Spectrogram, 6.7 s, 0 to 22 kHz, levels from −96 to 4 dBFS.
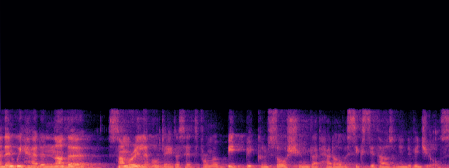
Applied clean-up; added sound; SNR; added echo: neural separator model SepFormer DNS4.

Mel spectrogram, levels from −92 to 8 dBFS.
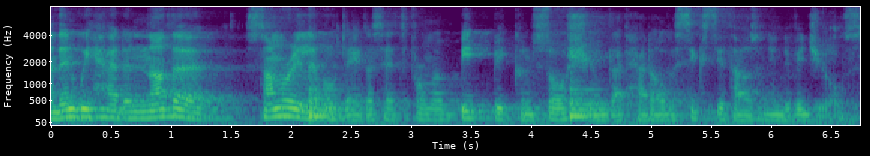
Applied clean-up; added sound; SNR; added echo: none; Snare drum; 5 dB; reverberation time 1.0 s.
